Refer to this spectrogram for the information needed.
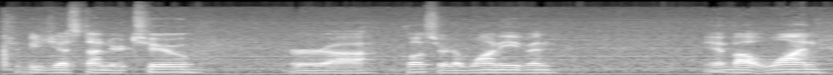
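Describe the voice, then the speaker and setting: Low-voiced man doing a casual demo, background hum. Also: fairly even intonation, unhurried. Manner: informal, muttering step-by-step to himself and viewers. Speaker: host of a radio repair and test video channel. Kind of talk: casual hands-on demonstration, talking while working.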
